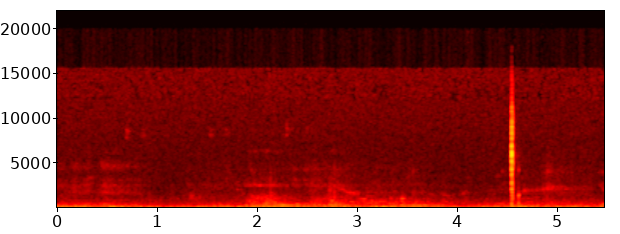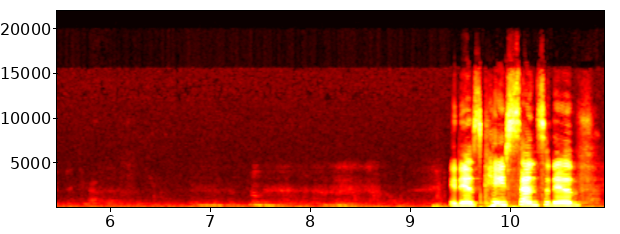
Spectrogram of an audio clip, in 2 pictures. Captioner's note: silence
